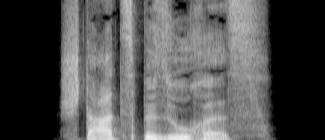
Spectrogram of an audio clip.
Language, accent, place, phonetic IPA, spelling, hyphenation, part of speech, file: German, Germany, Berlin, [ˈʃtaːt͡sbəˌzuːχəs], Staatsbesuches, Staats‧be‧su‧ches, noun, De-Staatsbesuches.ogg
- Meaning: genitive singular of Staatsbesuch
